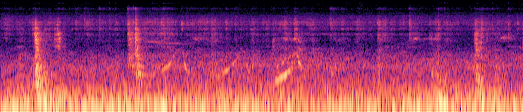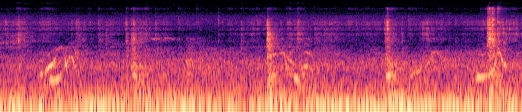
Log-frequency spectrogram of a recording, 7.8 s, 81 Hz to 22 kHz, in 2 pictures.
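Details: Male Northern Bobwhite quail kept with other captive birds, calling a lot on 21 February 2024: short rising chirps and squeaky upslurred notes, repeated irregularly every second or so, over a steady low hum and faint clicks.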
